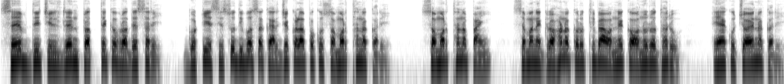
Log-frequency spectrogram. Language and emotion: Odia, neutral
